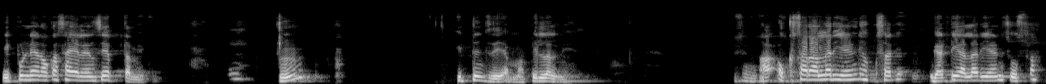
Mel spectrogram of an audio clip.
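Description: Woman, Telangana accent, lowish voice, coaxing classroom teacher, short questions to children. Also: animated, normal speed, pauses often, mellow. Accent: Telangana Telugu. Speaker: visiting mindfulness teacher. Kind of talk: teaching young schoolchildren. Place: primary school classroom.

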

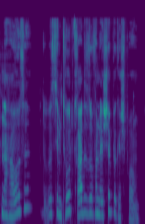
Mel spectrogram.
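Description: A woman voicing a young male healer who scolds his injured friend in a brisk, worried way, read from a fan fiction story. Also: fairly high pitch, expressive, no room sound, studio quality. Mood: scolding.

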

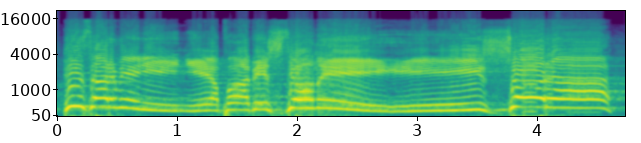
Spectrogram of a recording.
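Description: A young man announcing boxers as a ring announcer, theatrically, with drawn-out, shouted names into a handheld microphone in a big hall. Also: extremely high pitch, animated, clear, resonant tone. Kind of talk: boxing ring announcer introductions. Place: large indoor boxing arena. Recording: echoey hall PA with background noise.

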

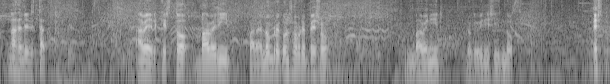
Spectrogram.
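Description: A man from Spain giving casual gameplay commentary, excitable, shouting at the game, cursing and laughing as he plays. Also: mid-range voice, vocal fry. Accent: Spain Spanish. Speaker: gaming youtuber.

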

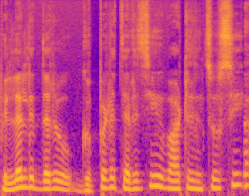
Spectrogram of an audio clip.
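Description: This is a male storyteller who reads an audiobook story in a measured, expressive way. His voice sits a little high for a man.

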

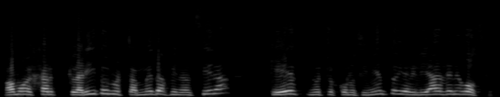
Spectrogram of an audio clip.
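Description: A man's voice: very high-pitched, fast, darkish tone, dry recording, dull audio. A man with a Chilean accent coaching a client one-on-one, emphatic and repeating key phrases while he checks in. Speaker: business consultant.

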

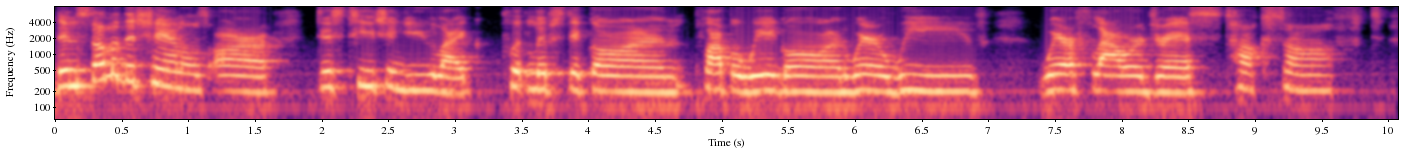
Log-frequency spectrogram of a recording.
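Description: A woman in her thirties shares her views from her home kitchen in a casual to-camera chat as a lifestyle vlogger. Her medium-pitched voice is steady, a little mellow, and slow. Still, she is direct and emphatic, often asking "okay?".

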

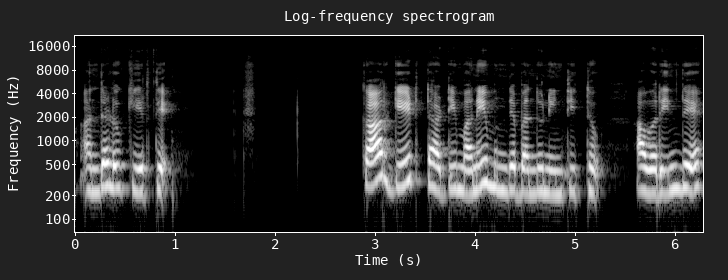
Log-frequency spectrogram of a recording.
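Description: A woman's voice: on the high side, dark tone. A woman reading a romantic family story aloud, voicing the dialogue in her own voice. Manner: reads all characters' dialogue in her own voice. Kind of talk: scripted story narration with dialogue.

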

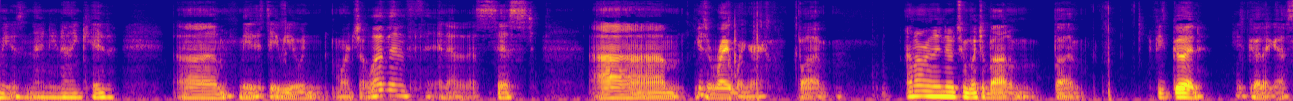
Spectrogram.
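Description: A man's voice: lowish voice, vocal fry, slight background noise. A young man casually talking through opening packs of trading cards, rambling with frequent ums and small self-corrections. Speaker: card-opening video host. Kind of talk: casual unscripted commentary.

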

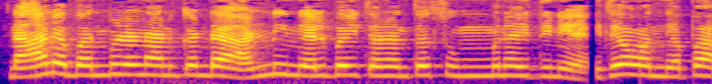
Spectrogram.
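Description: An eager young policeman, as a woman voices him in a homemade family drama. He talks fast and restlessly, with a fairly high, light voice for a man. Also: mellow, lightly acted.

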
